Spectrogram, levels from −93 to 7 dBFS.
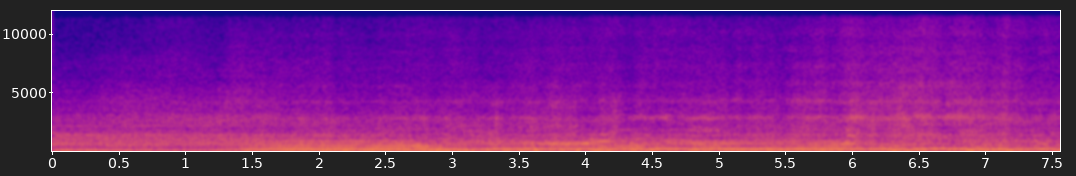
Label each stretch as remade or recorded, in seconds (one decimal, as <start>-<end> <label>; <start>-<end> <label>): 0.0-2.7 recorded; 2.7-5.0 remade; 5.0-5.9 recorded; 5.9-7.6 remade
